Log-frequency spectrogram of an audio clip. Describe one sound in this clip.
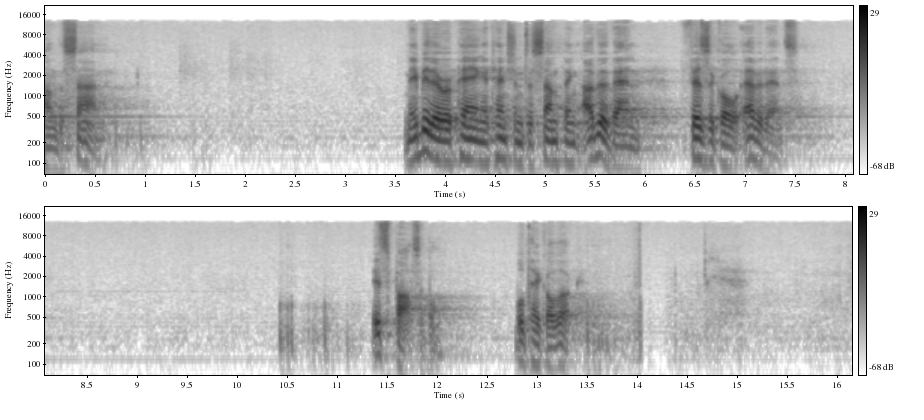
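A middle-aged man speaks calmly to an audience.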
